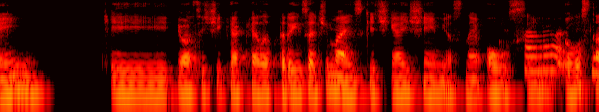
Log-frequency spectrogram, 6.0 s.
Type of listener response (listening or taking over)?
taking over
